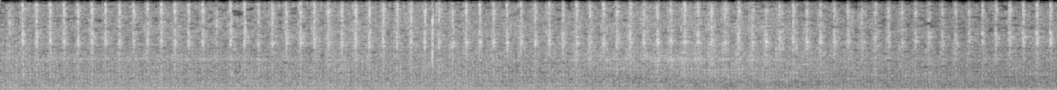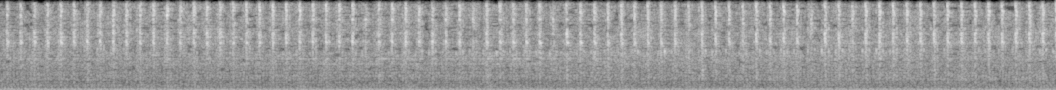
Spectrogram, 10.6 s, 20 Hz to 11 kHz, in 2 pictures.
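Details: 1984 Kawasaki GPZ air-cooled sport bike, running again after newer battery, fuel line and carburetor work: uneven, stumbling idle that never settles; rough idle of unknown cause, needs a going-over.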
